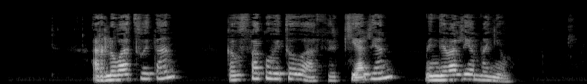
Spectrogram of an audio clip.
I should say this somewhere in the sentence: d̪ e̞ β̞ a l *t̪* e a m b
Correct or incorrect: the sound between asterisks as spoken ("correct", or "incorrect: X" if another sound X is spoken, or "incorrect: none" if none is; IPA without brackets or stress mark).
incorrect: d̪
